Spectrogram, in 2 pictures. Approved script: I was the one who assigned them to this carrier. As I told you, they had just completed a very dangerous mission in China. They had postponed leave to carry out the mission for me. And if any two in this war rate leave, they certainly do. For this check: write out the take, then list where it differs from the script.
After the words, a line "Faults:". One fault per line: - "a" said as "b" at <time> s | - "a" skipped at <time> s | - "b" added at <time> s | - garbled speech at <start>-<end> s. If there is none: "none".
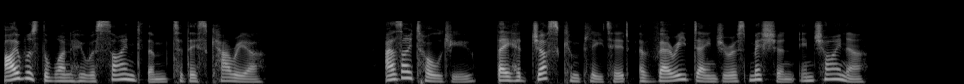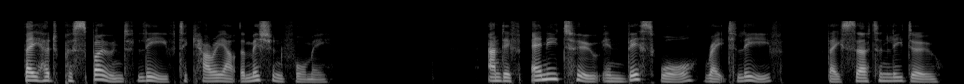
I was the one who assigned them to this carrier. As I told you, they had just completed a very dangerous mission in China. They had postponed leave to carry out the mission for me. And if any two in this war rate leave, they certainly do.
Faults:
none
